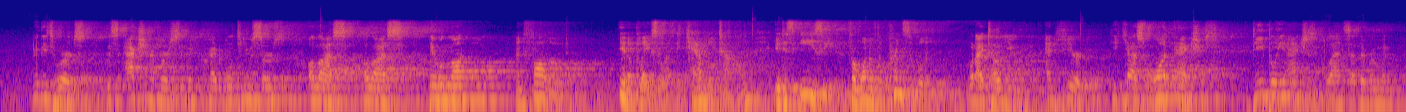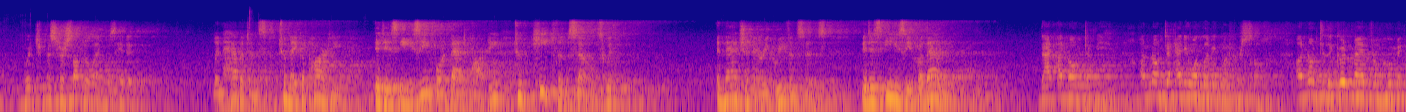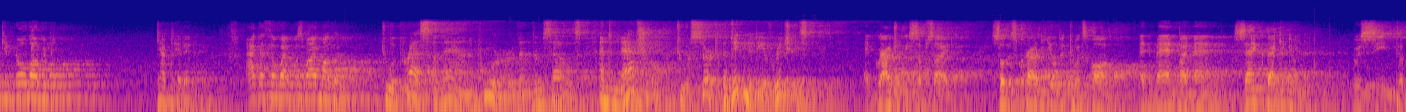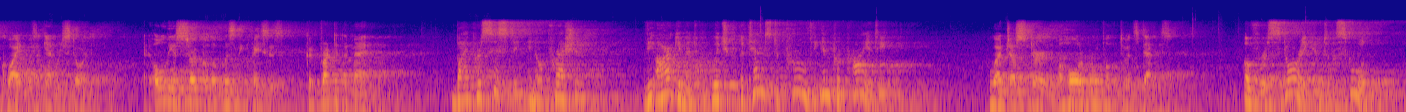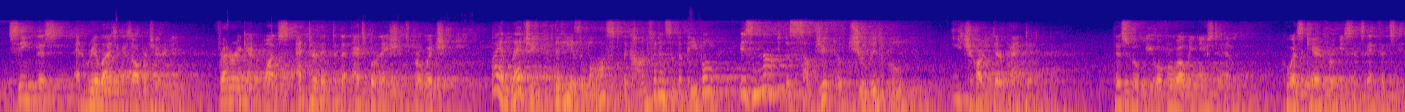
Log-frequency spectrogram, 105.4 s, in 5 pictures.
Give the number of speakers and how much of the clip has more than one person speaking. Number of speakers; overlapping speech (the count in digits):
2, no overlap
